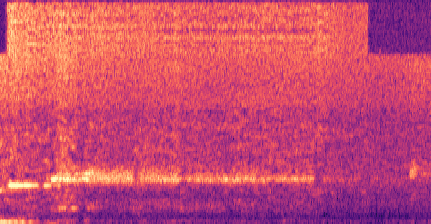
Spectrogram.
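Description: Near silence, opening with the last of a mallet-like electronic chime dying away. A faint, thin high tone lingers until about three seconds in.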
